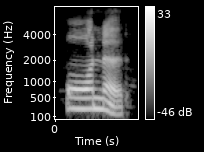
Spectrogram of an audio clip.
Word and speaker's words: honor: Again, this starts with consonant letter, but the sound we get is of vowel. Honor. We pronounce it as honor.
